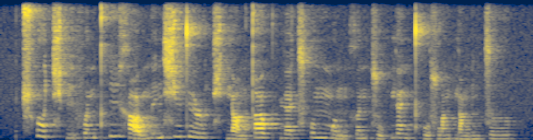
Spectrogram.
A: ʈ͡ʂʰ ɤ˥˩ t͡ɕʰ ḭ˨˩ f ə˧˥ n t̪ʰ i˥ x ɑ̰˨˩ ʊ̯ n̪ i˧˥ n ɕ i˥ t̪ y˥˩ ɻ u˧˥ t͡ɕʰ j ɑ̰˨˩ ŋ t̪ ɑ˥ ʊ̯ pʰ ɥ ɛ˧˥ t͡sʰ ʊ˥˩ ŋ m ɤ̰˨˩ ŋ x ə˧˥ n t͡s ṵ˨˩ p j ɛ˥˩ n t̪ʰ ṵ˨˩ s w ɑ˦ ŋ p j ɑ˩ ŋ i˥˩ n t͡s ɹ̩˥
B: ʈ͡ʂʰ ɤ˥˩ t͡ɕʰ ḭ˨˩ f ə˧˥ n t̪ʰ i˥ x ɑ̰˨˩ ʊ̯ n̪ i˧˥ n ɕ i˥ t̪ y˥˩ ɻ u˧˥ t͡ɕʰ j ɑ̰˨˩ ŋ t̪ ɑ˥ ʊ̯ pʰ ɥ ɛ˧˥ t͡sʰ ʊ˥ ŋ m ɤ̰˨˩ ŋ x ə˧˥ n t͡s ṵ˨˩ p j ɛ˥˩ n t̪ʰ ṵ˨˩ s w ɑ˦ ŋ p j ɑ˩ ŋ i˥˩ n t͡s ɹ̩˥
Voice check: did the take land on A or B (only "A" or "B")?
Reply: B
